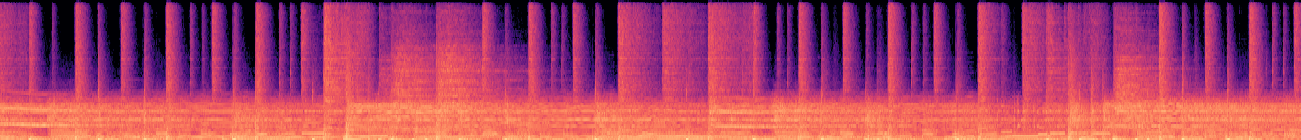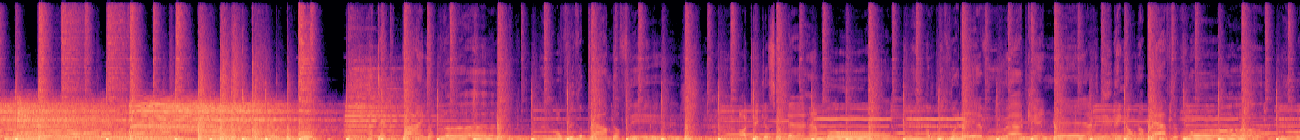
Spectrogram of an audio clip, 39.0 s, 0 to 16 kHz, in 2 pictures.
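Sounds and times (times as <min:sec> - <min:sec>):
drum kit: 0:00.0 - 0:39.0
electric guitars: 0:00.0 - 0:39.0.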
